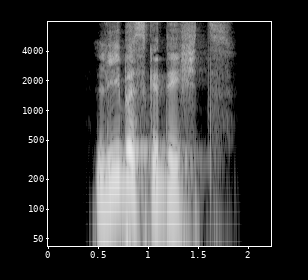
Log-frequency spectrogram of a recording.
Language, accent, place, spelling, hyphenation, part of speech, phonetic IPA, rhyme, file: German, Germany, Berlin, Liebesgedichts, Lie‧bes‧ge‧dichts, noun, [ˈliːbəsɡəˌdɪçt͡s], -ɪçt͡s, De-Liebesgedichts.ogg
- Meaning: genitive singular of Liebesgedicht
